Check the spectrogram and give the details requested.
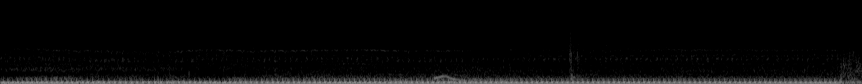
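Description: Triumph Bonneville SE's 865 cc parallel-twin engine running steadily.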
